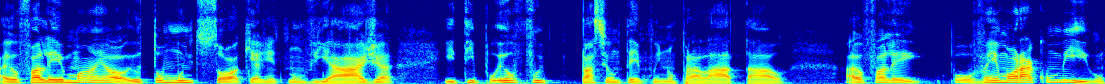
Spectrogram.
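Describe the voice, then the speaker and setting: Here a man talks at a moderate pace with ordinary pitch variation. The background is quiet. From Alagoas, Brazil (União dos Palmares); Alagoas, Brazil. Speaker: singer; podcast guest. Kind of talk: casual interview. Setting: studio. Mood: relaxed, casual. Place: studio. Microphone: studio mic.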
